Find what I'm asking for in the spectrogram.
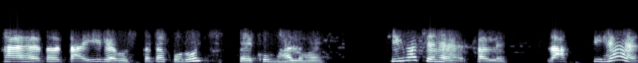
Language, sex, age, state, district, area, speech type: Bengali, female, 18-30, West Bengal, Kolkata, urban, conversation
